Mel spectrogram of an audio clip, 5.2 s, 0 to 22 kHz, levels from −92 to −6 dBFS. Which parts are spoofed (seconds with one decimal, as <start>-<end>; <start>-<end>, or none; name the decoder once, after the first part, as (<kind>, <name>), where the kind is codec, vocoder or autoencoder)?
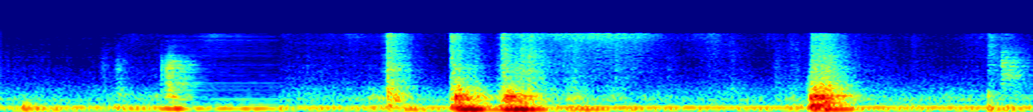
0.8-1.4 (vocoder, HiFi-GAN)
